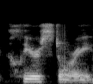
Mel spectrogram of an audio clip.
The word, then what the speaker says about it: clerestory: where the windows are is known as the clear story times pronounced clerestory so the traphorium is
